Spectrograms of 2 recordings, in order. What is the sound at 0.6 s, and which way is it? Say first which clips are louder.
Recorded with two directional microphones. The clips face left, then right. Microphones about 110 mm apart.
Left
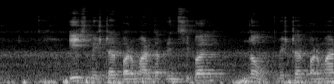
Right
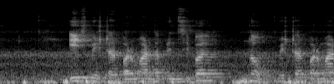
A man's voice: left 2 dB; 35° left (ahead or behind).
